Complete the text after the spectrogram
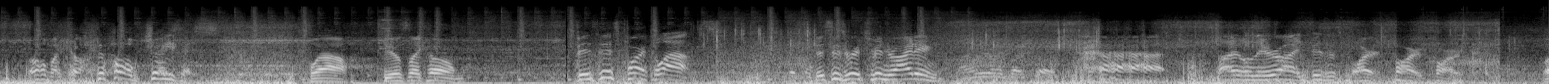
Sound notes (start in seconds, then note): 10.7 laughs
